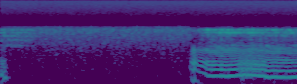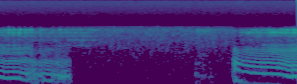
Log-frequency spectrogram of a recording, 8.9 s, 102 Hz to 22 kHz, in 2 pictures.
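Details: About 16-year-old cat with a continuous cold: two long, buzzy, tonal snores separated by quiet pauses while sleeping; snoring.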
